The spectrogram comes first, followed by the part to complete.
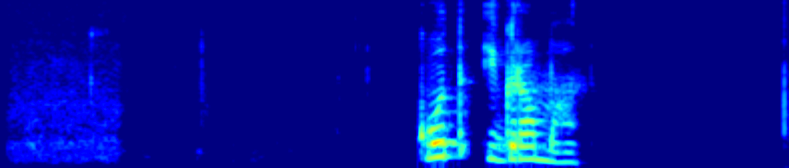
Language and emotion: Russian, neutral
